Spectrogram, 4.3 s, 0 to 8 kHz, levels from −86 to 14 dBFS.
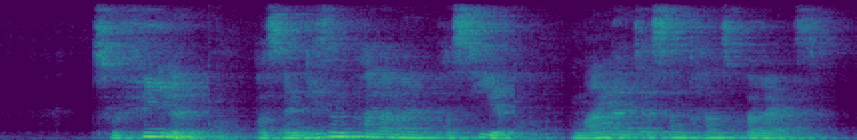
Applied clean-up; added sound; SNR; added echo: neural separator model SepFormer DNS4.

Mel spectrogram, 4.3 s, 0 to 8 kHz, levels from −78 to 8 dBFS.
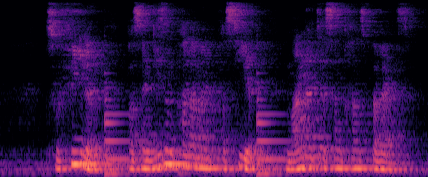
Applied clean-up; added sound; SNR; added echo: none; Bowed string instrument; 13 dB; reverberation time 0.7 s.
